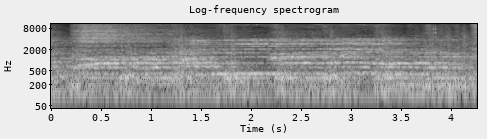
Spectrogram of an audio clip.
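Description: Gospel song sung by a small group of women together into microphones.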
